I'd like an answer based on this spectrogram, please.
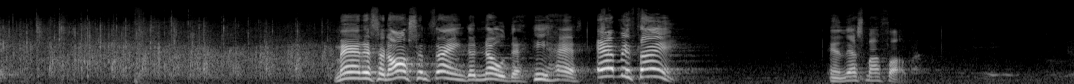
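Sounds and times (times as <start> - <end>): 
audience clapping hands: 0.0 - 4.2
speech: 3.3 - 6.8, 8.3 - 9.2.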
